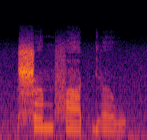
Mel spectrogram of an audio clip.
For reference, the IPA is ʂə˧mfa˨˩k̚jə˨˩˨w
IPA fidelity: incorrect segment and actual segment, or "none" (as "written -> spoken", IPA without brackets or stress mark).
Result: none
